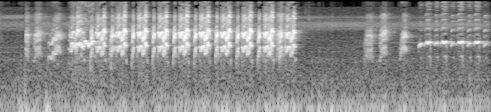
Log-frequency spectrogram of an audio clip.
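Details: Sooty-headed bulbul trapping lure call from the wild, 'menggaruda' style: a long, rapid rattle of sharp chattering notes, a few separate chips, then a steady thin whistled trill, with background rumble.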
